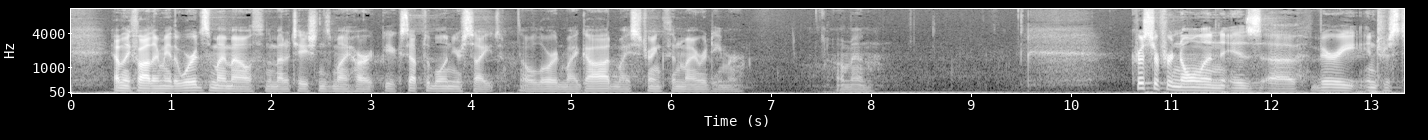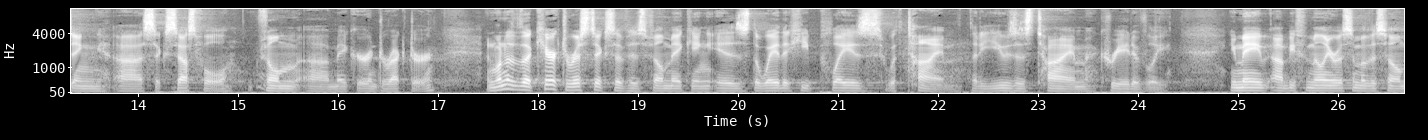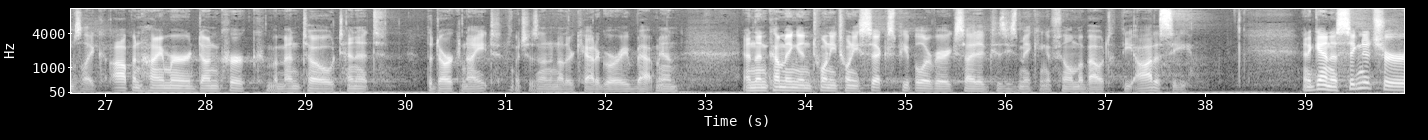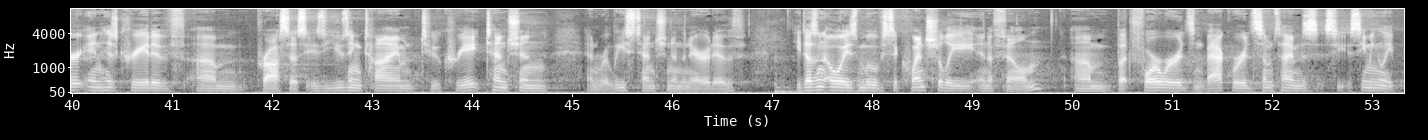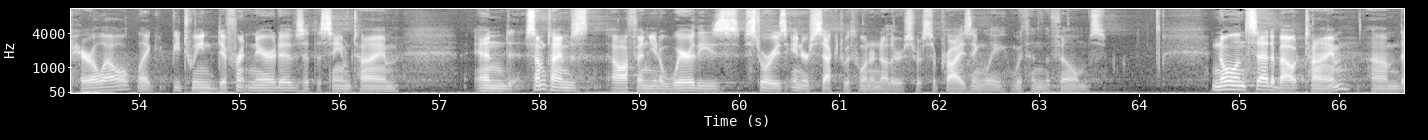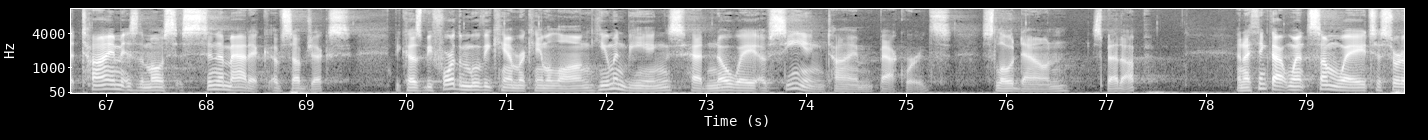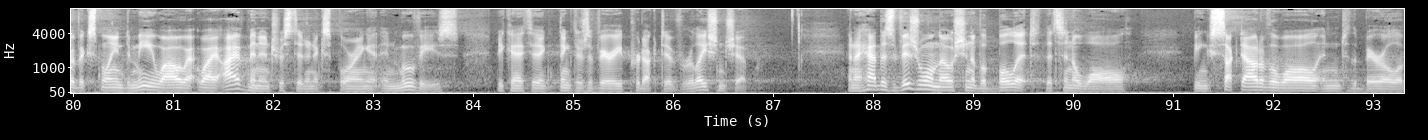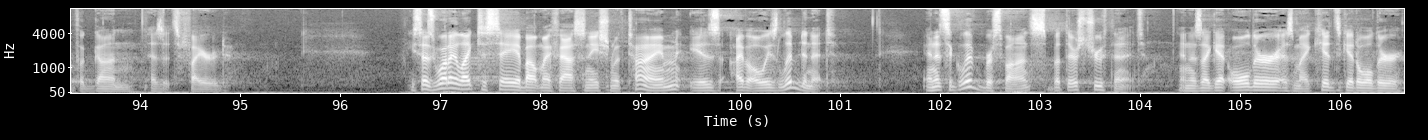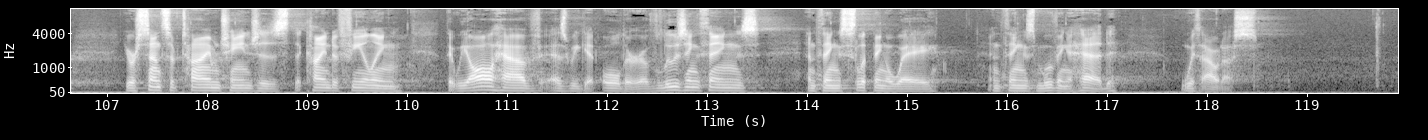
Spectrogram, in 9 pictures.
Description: Sunday Worship–May 4, 2025
Sermons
